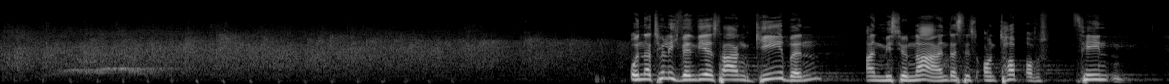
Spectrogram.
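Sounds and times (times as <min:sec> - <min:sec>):
audience applause: 0:00.0 - 0:06.3
speech: 0:06.0 - 0:11.4.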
